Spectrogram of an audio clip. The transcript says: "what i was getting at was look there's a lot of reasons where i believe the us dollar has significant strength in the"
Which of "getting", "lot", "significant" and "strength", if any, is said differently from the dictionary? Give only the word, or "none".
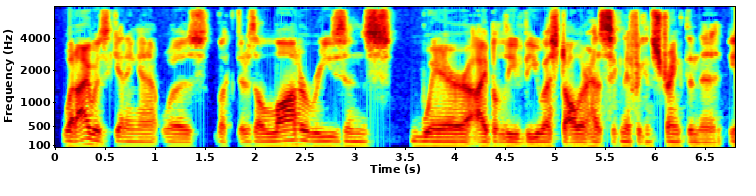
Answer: none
